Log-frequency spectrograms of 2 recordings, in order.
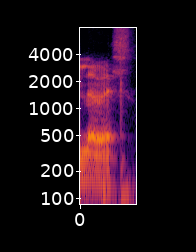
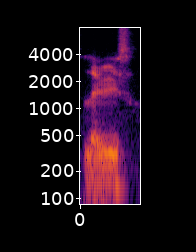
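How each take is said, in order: First: The name sounds like the word 'Lewis'. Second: The name sounds like the word 'lose'. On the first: The speaker calls it right. "It is definitely, uh, definitely Lewes" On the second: The speaker calls it wrong. "not lose"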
